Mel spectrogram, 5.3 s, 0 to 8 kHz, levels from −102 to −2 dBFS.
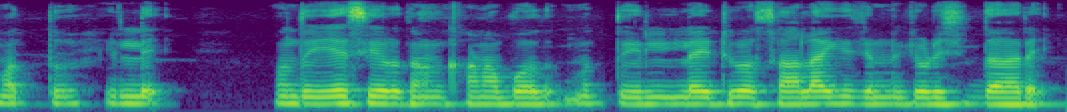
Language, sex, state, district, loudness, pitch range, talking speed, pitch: Kannada, male, Karnataka, Koppal, -18 LUFS, 140-150 Hz, 145 wpm, 145 Hz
